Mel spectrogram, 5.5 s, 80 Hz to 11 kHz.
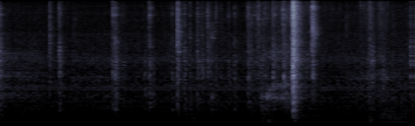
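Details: Amiga 500 internal floppy drive, tested while still held in the case, booting Workbench: scattered light ticks and clicks from head seeks and a short buzzy burst as the disk loads; drive reads normally.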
